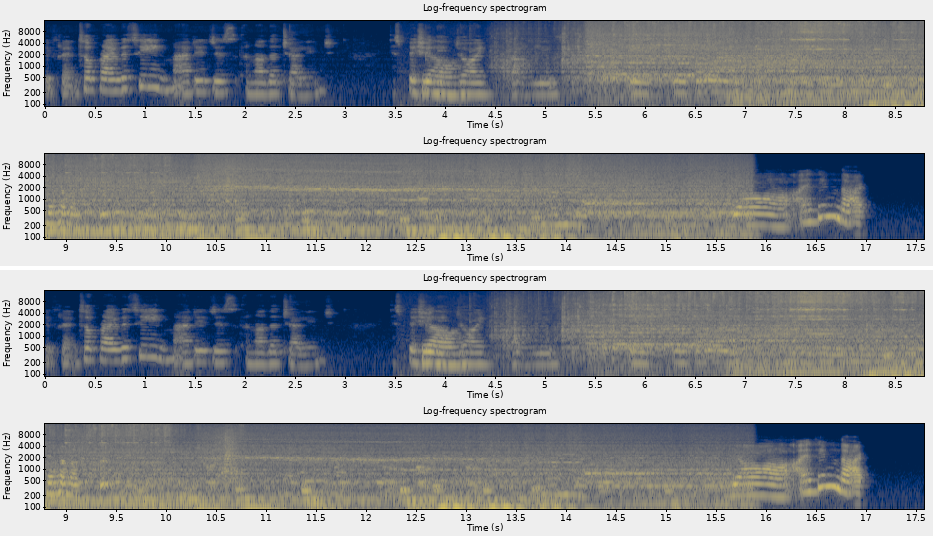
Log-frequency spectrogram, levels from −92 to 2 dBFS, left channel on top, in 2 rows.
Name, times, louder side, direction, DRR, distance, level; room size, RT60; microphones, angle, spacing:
voice 1, 0.0-2.9 3.4-8.1 8.4-13.1 13.5-14.9, left 3 dB, 60° left, 1.2 m, -39 dB
voice 2, 3.8-4.2 8.7-9.5 15.6-17.0, right 4 dB, 90° right, 0.6 m, -27 dB
sound 1, 4.1-10.9 12.2-12.3, right 2 dB, 10° right, 0.7 m, -29 dB
sound 2, 5.4-15.9, left 3 dB, 85° left, 0.9 m, -28 dB
sound 3, 8.2-15.2, right 2 dB, 35° right, 1.0 m, -29 dB
3.1 x 2.3 x 2.3 m
head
